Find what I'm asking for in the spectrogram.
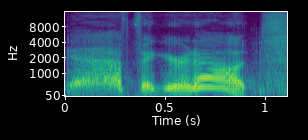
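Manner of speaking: imitating his dad waving off his worries, high and airy; mock breezy dad. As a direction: toss it off like it's no big deal. Mocking dad's breezy brush-off.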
